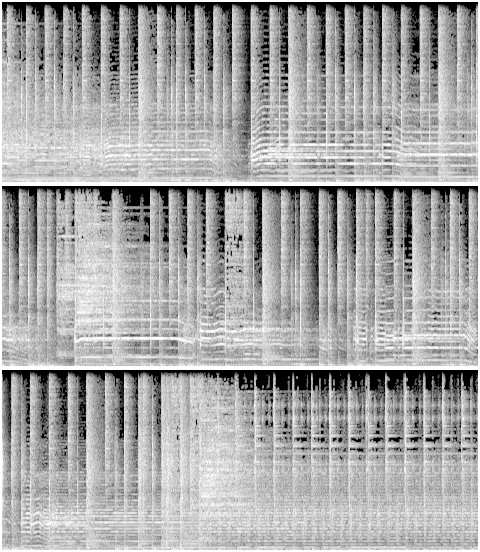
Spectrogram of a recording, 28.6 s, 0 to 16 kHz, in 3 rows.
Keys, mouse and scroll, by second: 1.6 click, 2.8-5.2 drag, 6.3 click, 7.4 click, 8.5-9.6 ctrl+drag, 9.9 ctrl+click, 12.3 click, 15.7-17.4 drag, 18.4 ctrl+g, 20.0 click, 21.1 click, 22.4 click, 23.4 click, 24.4 click, 25.2 click, 27.2 click.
